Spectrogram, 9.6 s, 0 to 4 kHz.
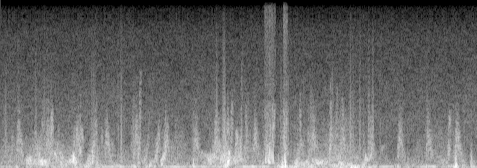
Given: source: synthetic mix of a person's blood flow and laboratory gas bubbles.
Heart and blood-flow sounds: Doppler ultrasound of blood flow; subclavian vein
5.27-5.50 s: bubbles
5.65-5.75 s: bubbles
From the record:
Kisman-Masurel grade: 213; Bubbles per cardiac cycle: several, 3 to 8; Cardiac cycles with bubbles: 1 to 10%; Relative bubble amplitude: loud (0.450 to 0.775); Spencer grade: 1 (occasional bubble signal discernible with the cardiac motion signal, with majority of cardiac periods free of bubbles); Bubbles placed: anywhere in the cardiac cycle

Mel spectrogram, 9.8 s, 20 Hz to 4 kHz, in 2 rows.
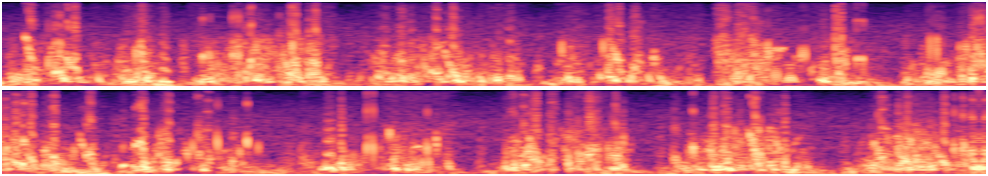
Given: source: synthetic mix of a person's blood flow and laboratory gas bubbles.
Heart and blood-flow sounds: Doppler ultrasound of blood flow; precordium
0.04-0.92 s: bubbles
0.96-1.70 s: bubbles
1.84-2.69 s: bubbles
2.80-3.55 s: bubbles
3.59-4.38 s: bubbles
4.53-5.50 s: bubbles
5.55-6.28 s: bubbles
6.45-7.26 s: bubbles
7.42-8.12 s: bubbles
8.30-9.03 s: bubbles
9.27-9.85 s: bubbles
From the record:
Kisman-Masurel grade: 444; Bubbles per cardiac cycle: continuous sound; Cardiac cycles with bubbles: 100%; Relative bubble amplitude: maximal (0.775 to 0.999); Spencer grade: 4 (maximum detectable bubble signal sounding continuously throughout systole and diastole of every cardiac period, and overriding the amplitude of the normal cardiac signals); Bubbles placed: anywhere in the cardiac cycle

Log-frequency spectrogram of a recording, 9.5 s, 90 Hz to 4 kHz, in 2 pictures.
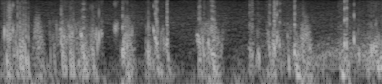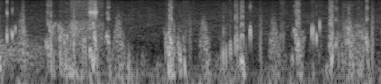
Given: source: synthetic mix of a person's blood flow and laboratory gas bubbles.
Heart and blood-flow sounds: Doppler ultrasound of blood flow; subclavian vein
0.00-0.40 s: bubbles
0.59-1.30 s: bubbles
1.41-1.69 s: bubbles
1.80-2.15 s: bubbles
2.44-2.79 s: bubbles
3.09-3.27 s: bubbles
3.31-3.90 s: bubbles
4.20-5.00 s: bubbles
5.32-6.23 s: bubbles
6.81-7.13 s: bubbles
7.50-7.94 s: bubbles
8.27-8.33 s: bubbles
8.40-8.59 s: bubbles
8.62-9.41 s: bubbles
9.53-9.55 s: bubbles
From the record:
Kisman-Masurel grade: 343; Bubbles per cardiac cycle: rolling drumbeat, 9 or more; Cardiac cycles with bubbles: 100%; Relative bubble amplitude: loud (0.450 to 0.775); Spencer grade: 3 (all of the cardiac periods contain showers or single bubble signals, but not dominating or overriding the cardiac motion signals); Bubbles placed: anywhere in the cardiac cycle

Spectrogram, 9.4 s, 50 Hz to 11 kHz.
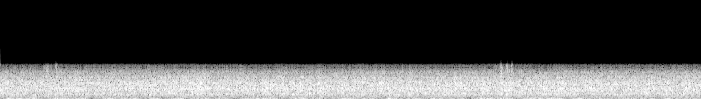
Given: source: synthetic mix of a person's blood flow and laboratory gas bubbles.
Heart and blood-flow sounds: Doppler ultrasound of blood flow; precordium
0.37-0.84 s: bubbles
6.58-6.90 s: bubbles
7.01-7.11 s: bubbles
From the record:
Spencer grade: 1 (occasional bubble signal discernible with the cardiac motion signal, with majority of cardiac periods free of bubbles); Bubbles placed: anywhere in the cardiac cycle

